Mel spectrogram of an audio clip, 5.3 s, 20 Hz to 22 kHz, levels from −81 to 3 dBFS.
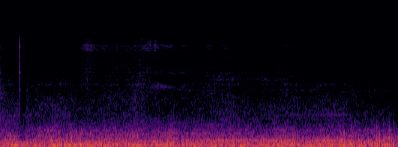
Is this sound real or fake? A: fake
